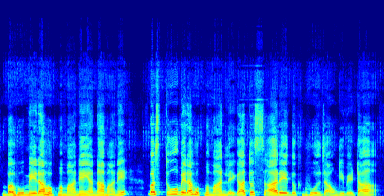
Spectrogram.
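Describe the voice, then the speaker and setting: A woman's voice: medium pitch, slow, vocal fry. A woman voicing a long-suffering widowed village mother, tender but firm and plaintive, in a cartoon story. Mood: worried, tender.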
